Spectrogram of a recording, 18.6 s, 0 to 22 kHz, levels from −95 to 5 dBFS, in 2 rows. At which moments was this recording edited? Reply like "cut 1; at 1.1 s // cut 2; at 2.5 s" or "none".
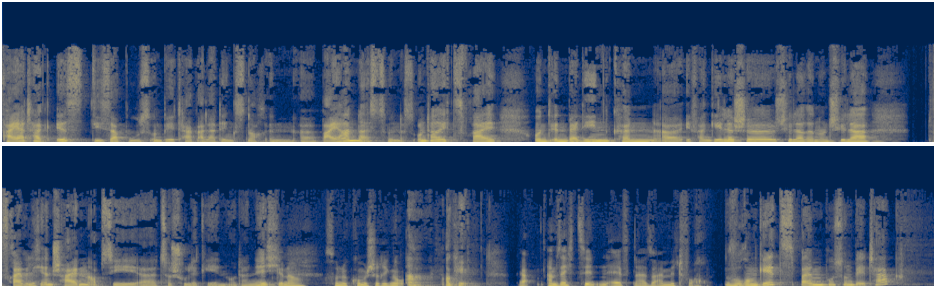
cut 1; at 13.3 s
